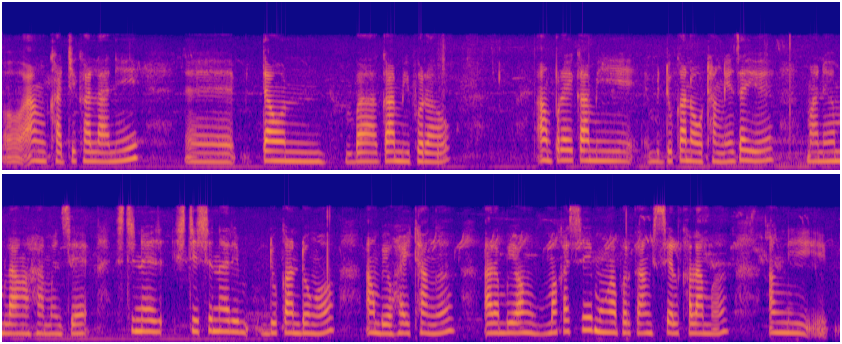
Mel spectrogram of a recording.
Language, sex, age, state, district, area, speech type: Bodo, female, 45-60, Assam, Udalguri, urban, spontaneous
